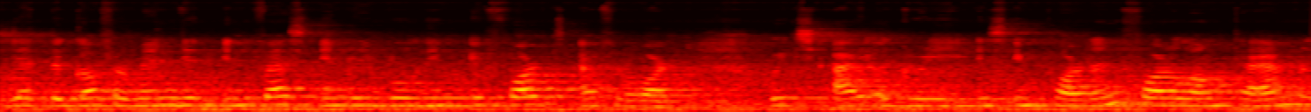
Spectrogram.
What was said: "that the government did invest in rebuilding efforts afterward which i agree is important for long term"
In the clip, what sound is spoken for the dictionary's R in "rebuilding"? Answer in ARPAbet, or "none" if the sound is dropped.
R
